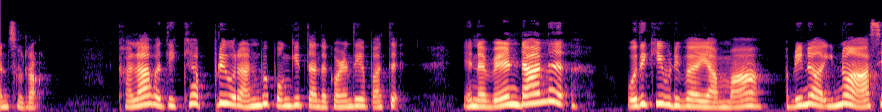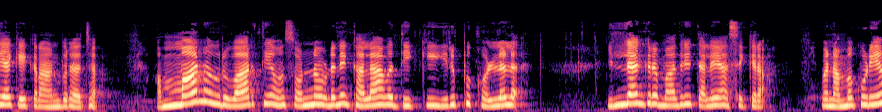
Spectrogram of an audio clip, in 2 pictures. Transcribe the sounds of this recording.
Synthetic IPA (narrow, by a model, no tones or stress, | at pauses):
nːɯsɔlɾã̰ː | kɐlaːʋɐt̪ːikːɯɐpːɐɽiɔɾɯɐɳbɯpɔŋɡɪt̪ːãːɐnd̪ɐkɔɻɐnd̪ɐjɐpaːɾt̪ɯ | ɛnːɐʋeːɳɖaːnɯ | ɔðɯkːiʋɪɽɪʋeːjːmːaːɐpːɐɽɪnːɯɪnːõaːsɐjaːkeːʈkːɐɾãːɐnbɯɾaːd͡ʒaː | ɐmːaːnɯɔɾɯʋaːɾt̪ɐjɐʋɐ̃sɔnːɐʋɯɽɐneːkɐlaːʋɐt̪ːɪkːɯɪɾɯpːɯkɔɭːɐlɐ | ɪlːɐŋɡɪɾɐmaːðɪɾit̪ɐlɐɪjaːsɪkːɪɾã̰ː | ɪpːɐːnɐmːɐkːuːɽɐjɐ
